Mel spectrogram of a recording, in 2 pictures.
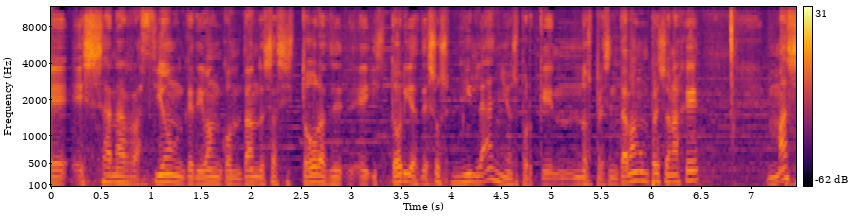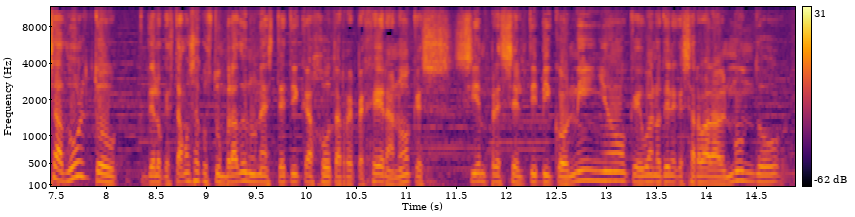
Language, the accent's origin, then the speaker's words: Spanish; Andalusia, Spain; accent: Andalusian; Porque, bueno, somos de Andalucía. Es cierto que a lo mejor yo hablo más finolis de la cuenta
